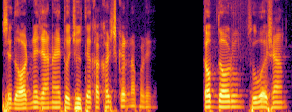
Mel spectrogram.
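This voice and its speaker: A man's voice: mid-range voice, fairly even intonation, brisk, vocal fry, smooth. A man with a Gujarati accent giving a motivational lecture to teachers. He asks the room questions and then answers them himself, and he mixes in Hindi and English terms. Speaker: teacher trainer.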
